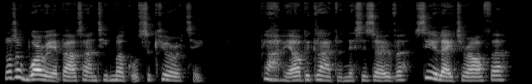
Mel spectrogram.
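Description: A woman's voice: quick pace, close to an everyday voice. A woman doing a worn-out grumbling wizard. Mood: weary. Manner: weary, grumbling, low-key. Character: exhausted grumbling male wizard official.

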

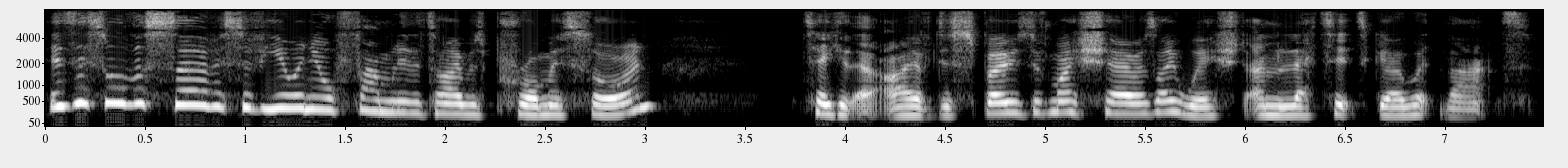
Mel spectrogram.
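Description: A woman playing a small, timid but politely indignant male hobbit in a storybook, fussy and squeaky. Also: brisk, hardly any pauses, darkish tone, no echo, lightly acted.

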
